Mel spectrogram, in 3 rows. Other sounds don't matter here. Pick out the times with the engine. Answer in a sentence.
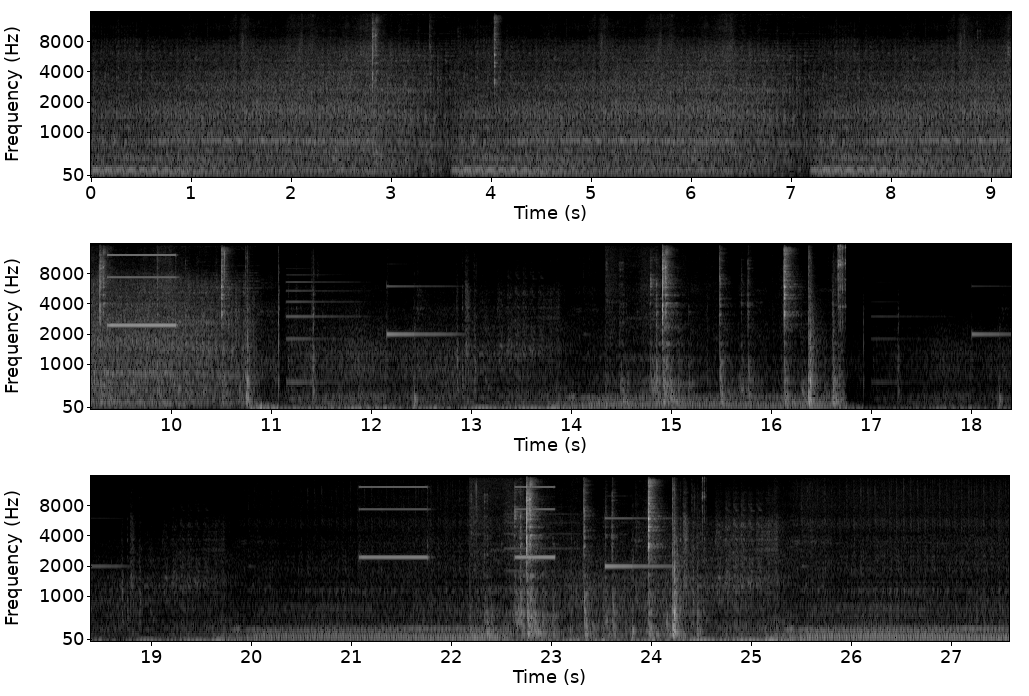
The engine can be heard from 0.0 to 27.5 s.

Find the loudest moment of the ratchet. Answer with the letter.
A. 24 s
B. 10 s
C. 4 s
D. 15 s
A.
